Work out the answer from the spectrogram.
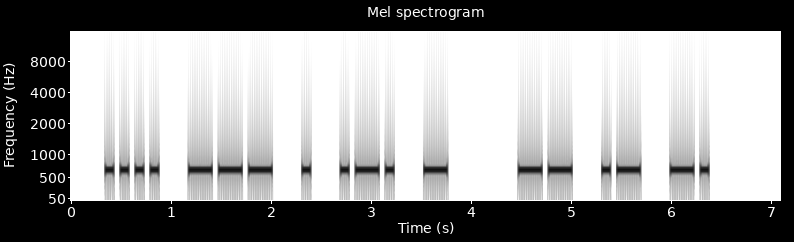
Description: Morse code, heard as a keyed tone, about 16 wpm, 680 Hz. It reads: HOERT MAN
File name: Morsekurs / Witze / Witz 31. Mai 2022 70 F80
